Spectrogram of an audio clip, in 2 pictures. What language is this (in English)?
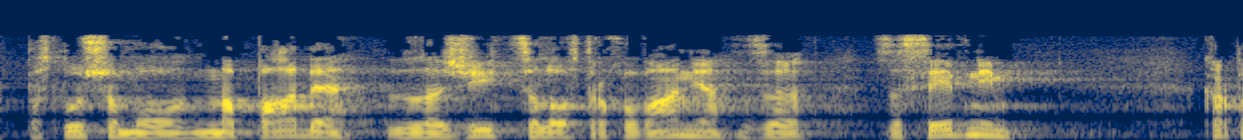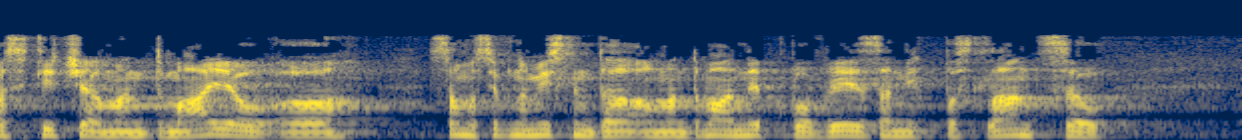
Slovenian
